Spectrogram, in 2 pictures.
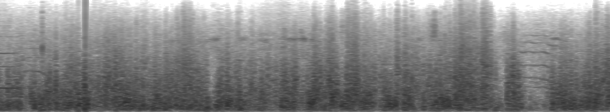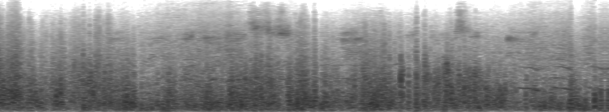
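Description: Swimmers splash and churn the water.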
